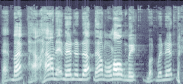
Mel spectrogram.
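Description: A man's voice: sits high, measured pace, vocal fry. A very old American man, a war veteran in his nineties, reminiscing in a rambling, folksy way with clipped, loose sentences. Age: very old, 90s. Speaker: war veteran being interviewed. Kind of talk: oral-history reminiscence.

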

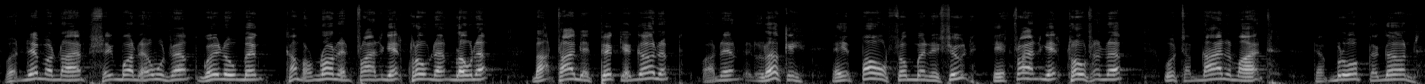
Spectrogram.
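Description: An elderly American man in his nineties speaks with a heavily creaky voice, pitched high for a man. He recounts his past like an old veteran giving an oral history, in loose, clipped, folksy sentences that wander along. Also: normal speed, a little mellow. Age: very old, 90s. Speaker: war veteran being interviewed.

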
